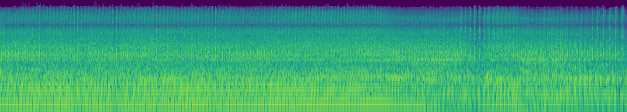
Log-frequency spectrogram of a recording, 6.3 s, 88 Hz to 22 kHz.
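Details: Roadside-found Lawn-Boy mower, 149 cc non-OHV engine, running rough: hard metallic rattle over the idle, choppier near the end; owner suspects a bad lower end or piston hitting the head from ingested dirt and grass.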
